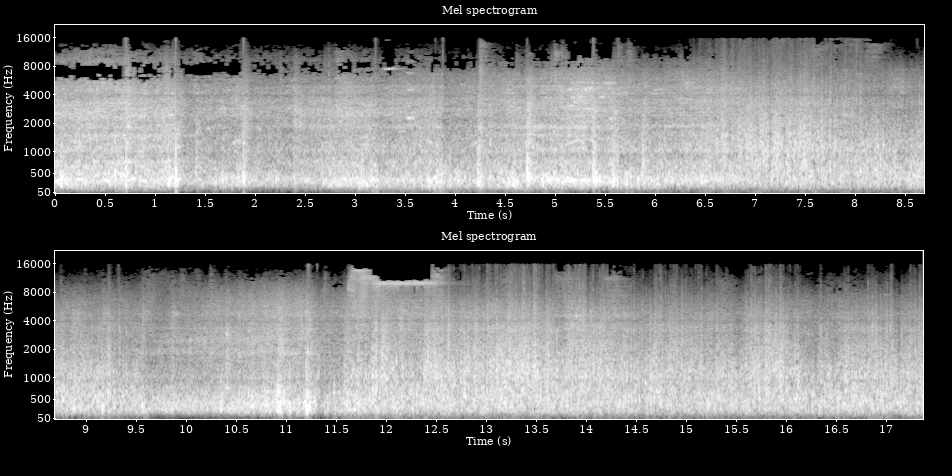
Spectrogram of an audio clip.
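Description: Railway coach running along the track, heard from the carriage window: wheels clicking over rail joints over a steady rumble, with sharp knocks about a second in and again about eleven seconds in, and a brief high whine soon after the second knock.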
